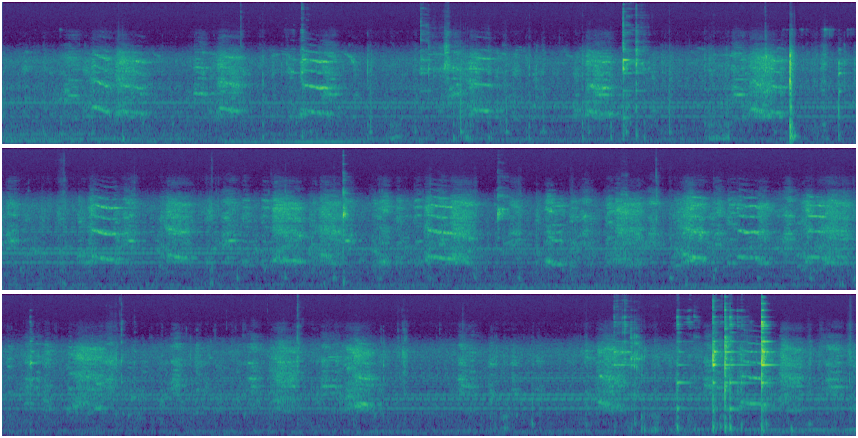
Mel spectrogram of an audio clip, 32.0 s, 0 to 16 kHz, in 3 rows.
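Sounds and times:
birds calling: 0.0 - 32.0
cutlery clinking on a plate: 7.8 - 8.1, 29.0 - 31.2.

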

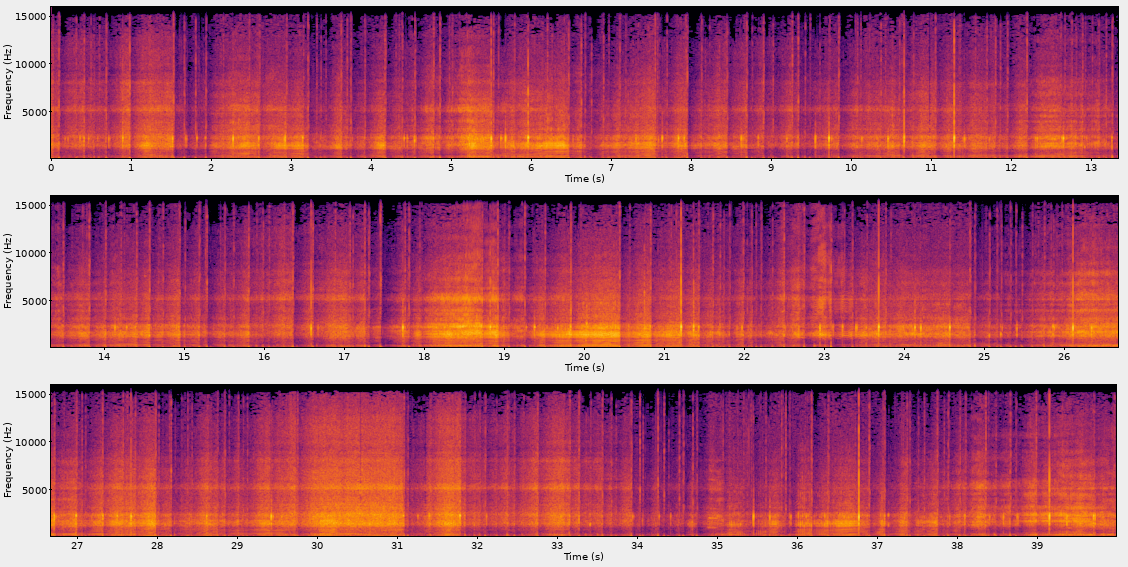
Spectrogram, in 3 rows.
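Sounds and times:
motocross bike engine revving: 0.0 - 39.9.

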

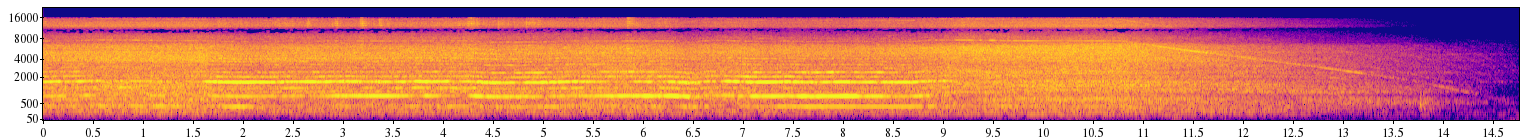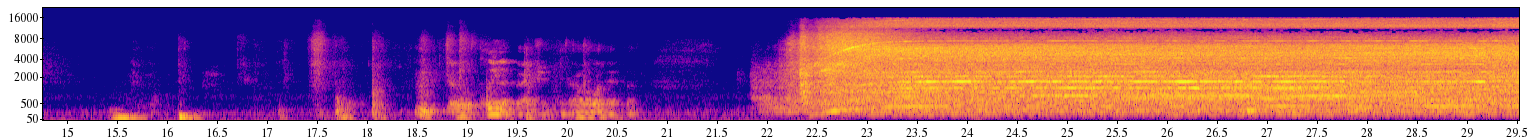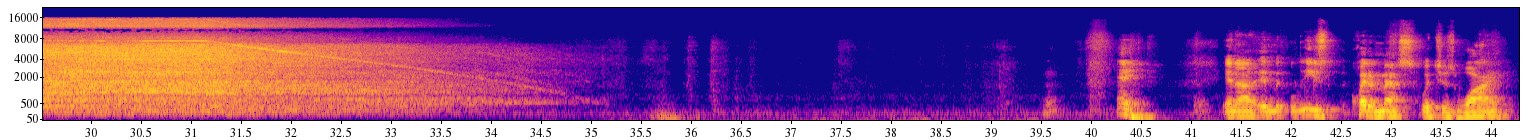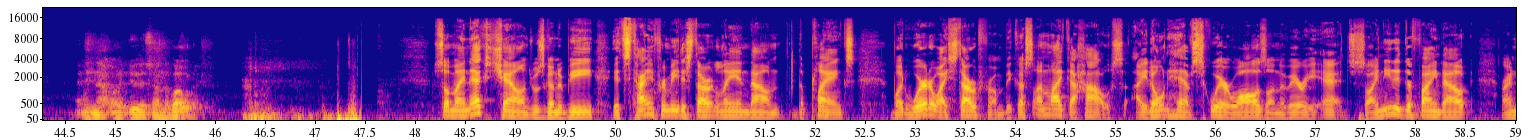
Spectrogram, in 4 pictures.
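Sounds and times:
electric router cutting wood: 0.0 - 14.7, 21.8 - 35.2
router motor spinning down: 0.0 - 14.7, 21.8 - 35.2.

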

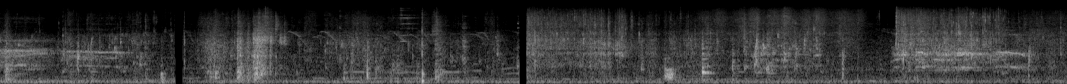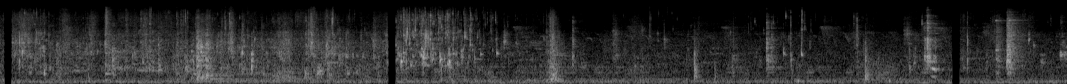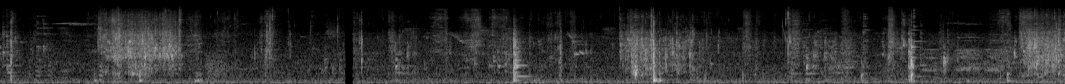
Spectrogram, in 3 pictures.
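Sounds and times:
water dripping: 8.9 - 18.9
water pouring into bowl: 14.6 - 15.8.

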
